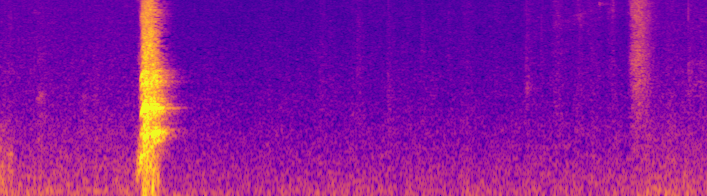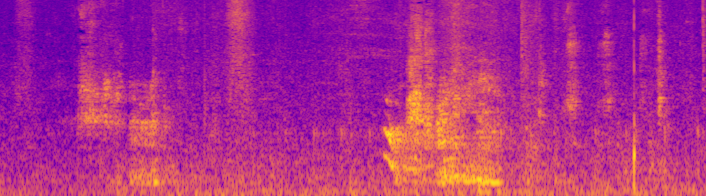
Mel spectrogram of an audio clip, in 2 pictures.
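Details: Schnoodle, a Poodle and Schnauzer cross, giving a single sharp, loud bark early on, followed by quieter rustling and handling noises.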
